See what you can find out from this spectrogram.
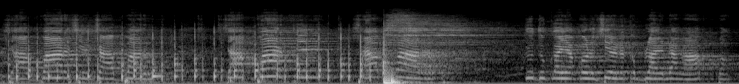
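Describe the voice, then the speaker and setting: A middle-aged man with an Indramayu Javanese accent doing stage comedy banter, loud and teasing, repeating words rapidly into a handheld mic. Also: extremely high pitch, steady tone. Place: outdoor village stage. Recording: echoey outdoor PA with music.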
